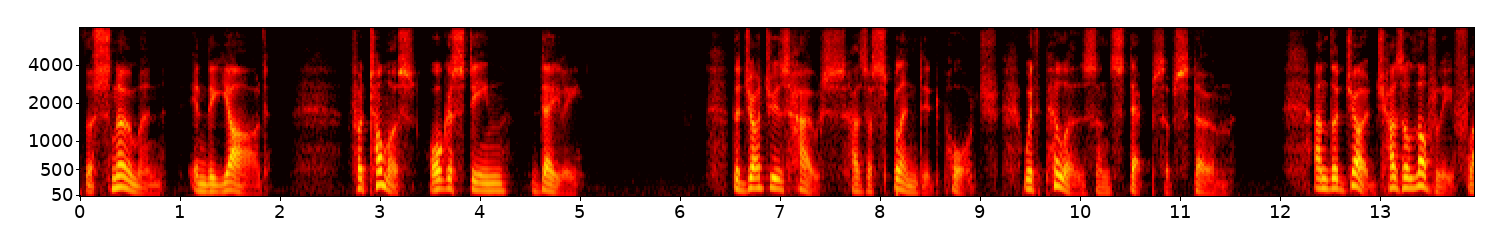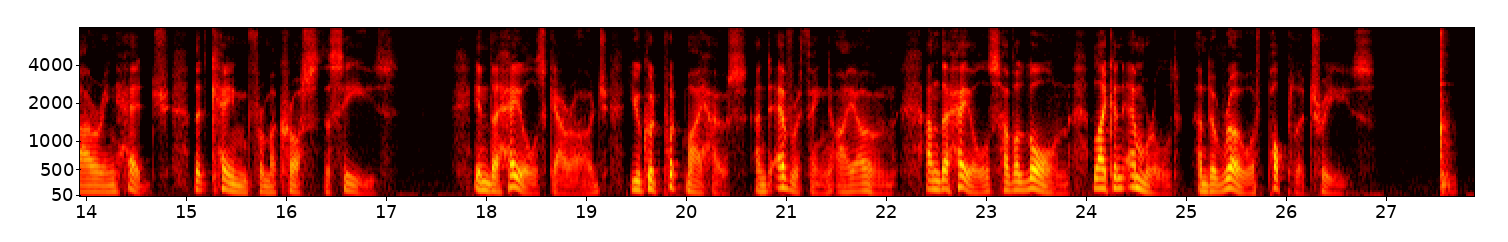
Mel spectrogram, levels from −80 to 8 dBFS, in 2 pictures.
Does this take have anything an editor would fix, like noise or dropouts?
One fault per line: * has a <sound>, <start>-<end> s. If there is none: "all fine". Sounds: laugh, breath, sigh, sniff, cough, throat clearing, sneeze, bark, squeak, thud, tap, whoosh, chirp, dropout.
* has a tap, 27.5-27.7 s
